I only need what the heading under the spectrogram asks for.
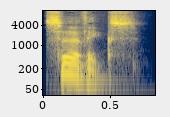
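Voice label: "cervix", British English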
